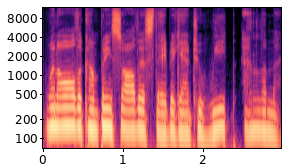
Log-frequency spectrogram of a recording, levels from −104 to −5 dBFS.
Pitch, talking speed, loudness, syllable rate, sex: 135 Hz, 260 wpm, -18 LUFS, 5.8 syllables/s, male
